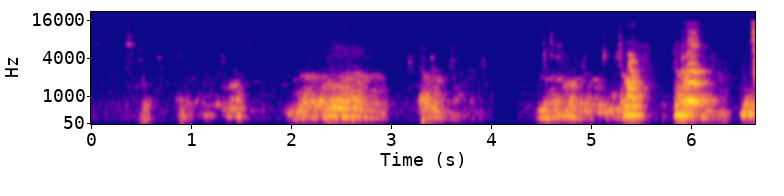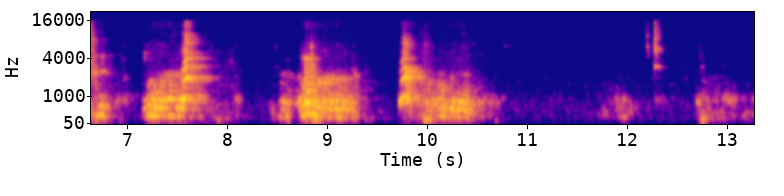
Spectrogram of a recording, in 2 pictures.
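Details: Daisy's Cavalier King Charles Spaniel puppies, seven weeks old, kept in a puppy pen inside the house, make gurgling, growly grumbles and short squeaky yelps in a busy run of uneven bursts before it trails off.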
